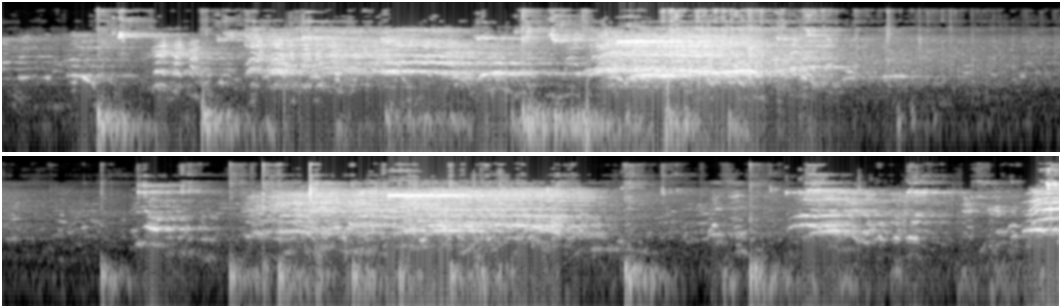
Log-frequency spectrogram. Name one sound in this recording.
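A crowd cheers and shouts in a large echoing gym.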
